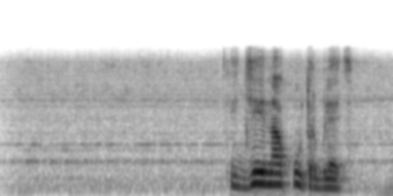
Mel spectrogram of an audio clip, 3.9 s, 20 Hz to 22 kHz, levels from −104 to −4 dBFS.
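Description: No technical faults are audible.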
